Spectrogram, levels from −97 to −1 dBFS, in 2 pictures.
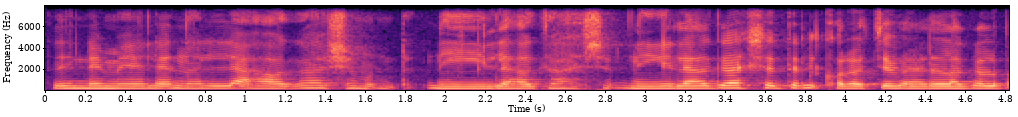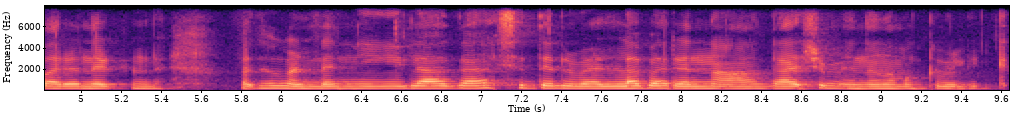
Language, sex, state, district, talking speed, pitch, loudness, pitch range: Malayalam, female, Kerala, Kozhikode, 110 wpm, 210 Hz, -17 LUFS, 205-225 Hz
